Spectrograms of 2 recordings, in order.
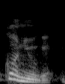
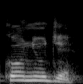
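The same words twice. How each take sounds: First: Cónyuge said with a hard g, as in "gue"; cónyuge ending in a hard "gue"; hard g slip. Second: Cónyuge said with an English j sound for the g; cónyuge with g as in Italian "gelato"; corrected Italian soft g. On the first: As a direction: mispronounce cónyuge with g as in "guerra". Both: Real, not acted. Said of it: "perdón".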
